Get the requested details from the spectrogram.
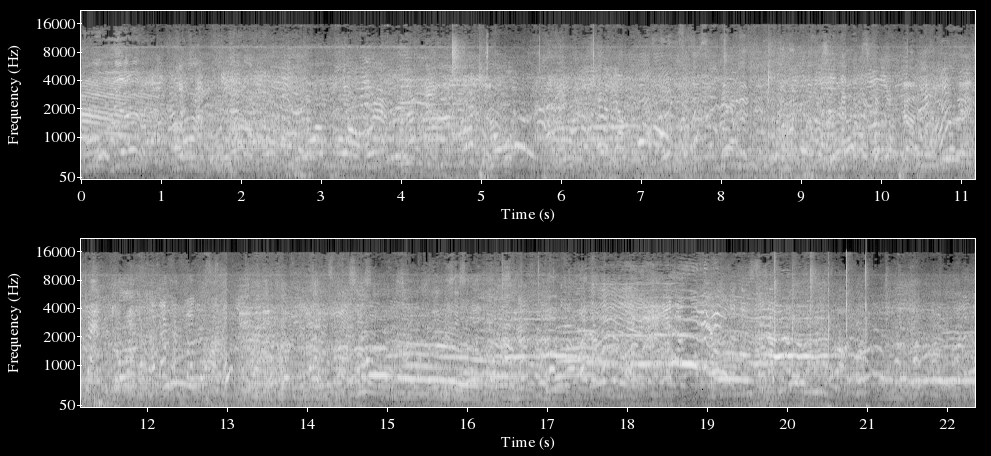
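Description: A crowd of men and women talks loudly all around, outdoors.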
